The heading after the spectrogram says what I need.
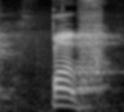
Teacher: জিহ্বার আগা থেকে একটু আগে বাড়িয়া তার বরাবর উপরে তালের সঙ্গে লাগে উচ্চারণ হবে কাফ।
